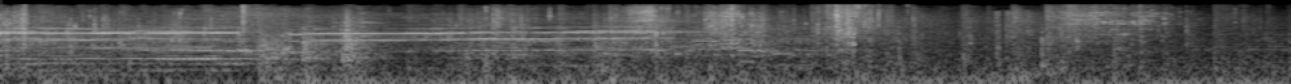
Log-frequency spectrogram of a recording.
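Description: Horror-film sound mix: tense music with long, high held notes that rise slightly, broken by crashing, shattering impacts.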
